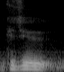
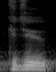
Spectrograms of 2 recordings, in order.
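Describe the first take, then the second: No difference in how they are said.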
